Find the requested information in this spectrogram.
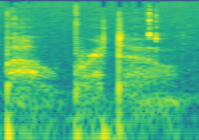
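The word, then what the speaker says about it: Pau-Preto: Bonesmith by Nikki Paul-Preto. I say Paul because it's spelled like Paul, like stick in Portuguese.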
